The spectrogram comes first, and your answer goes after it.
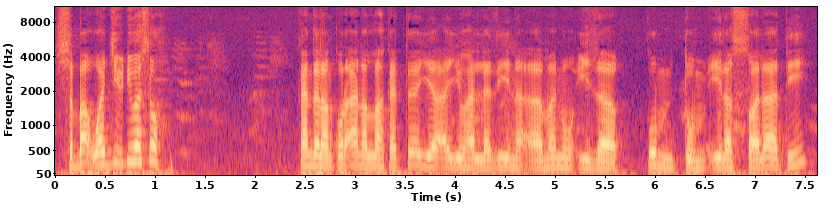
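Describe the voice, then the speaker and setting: A man with a Malaysian Malay accent, a religious teacher giving a lecture on scripture. He recites Arabic verses slowly and explains them word by word, raising his voice for emphasis and then dropping it low.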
